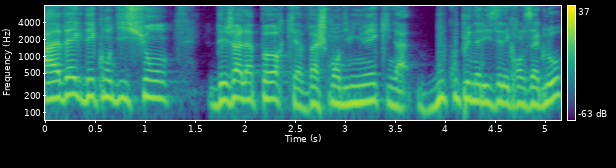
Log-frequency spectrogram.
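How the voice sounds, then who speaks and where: Very clean audio, a silent background, and a man with a dark, mellow tone. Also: fairly high pitch for a man, ordinary pitch variation. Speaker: CEO of a real estate agency network. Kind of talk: radio interview. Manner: fast.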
